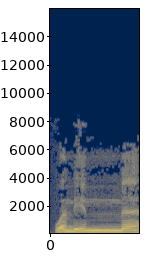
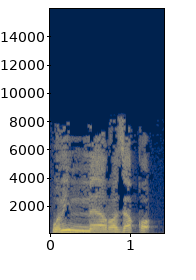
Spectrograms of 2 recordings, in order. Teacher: وميم مشددة تغني بزمن قدر العلماء تقريبا بحركتين · Shown in: second take · لكن هو يزيد عن الحركتين في التطبيق العملي.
